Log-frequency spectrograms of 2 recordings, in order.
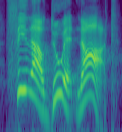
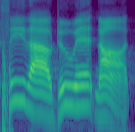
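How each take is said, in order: First: The words are short, clipped and sharply separated. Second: The words flow smoothly and calmly together. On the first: The speaker calls it right. "And I say it like that. It's very staccato" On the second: The speaker calls it wrong. "He's not saying"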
